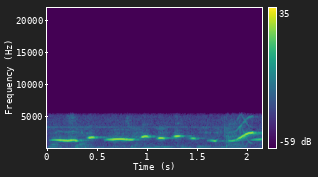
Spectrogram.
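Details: Male pet parrot whistling part of "Pop Goes the Weasel": a clear melodic line of steady whistled tones stepping up and down, closing with a rising slurred whistle.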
